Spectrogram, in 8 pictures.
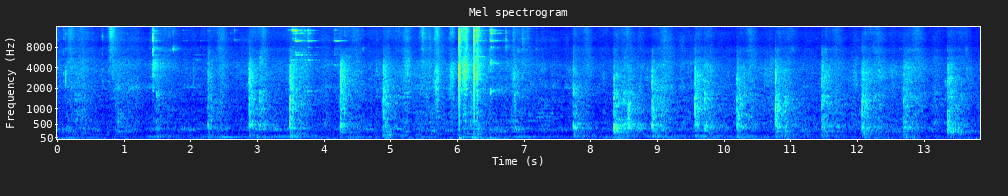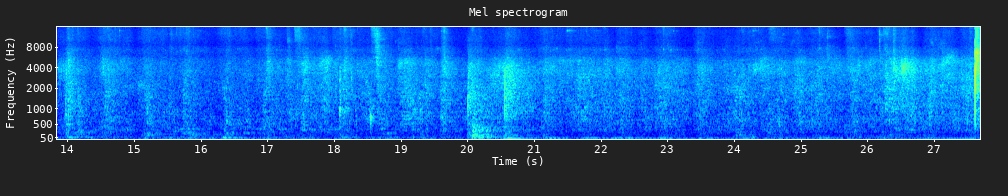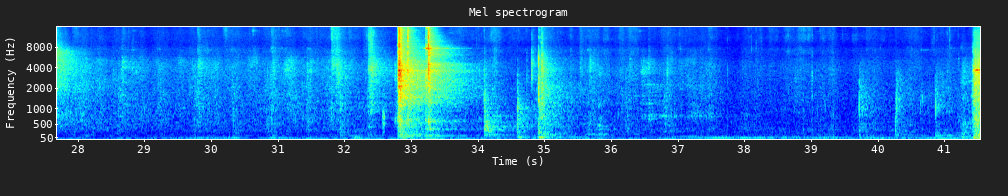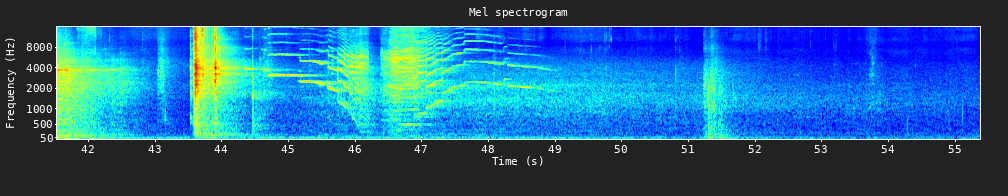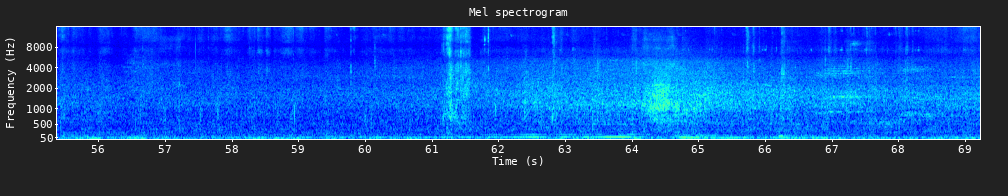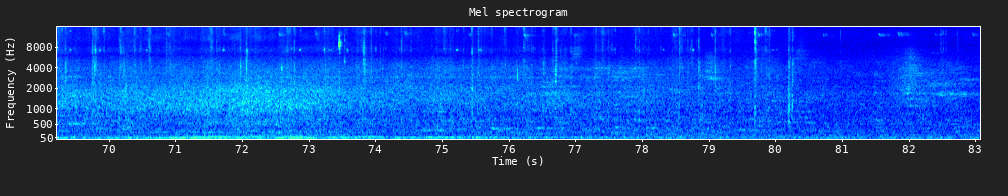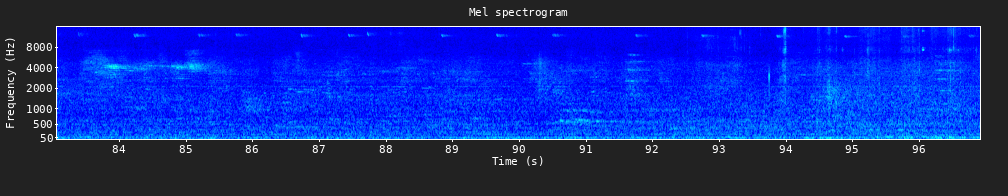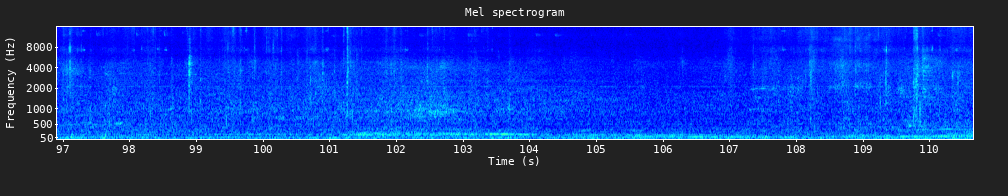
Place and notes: Ascolto il tuo cuore, città. I listen to your heart, city. Several Chapters **SCROLL DOWN FOR ALL RECORDINGS - La flânerie aux temps de la phase IIB du COVID19 Soundwalk
"La flânerie aux temps de la phase IIB du COVID19" Soundwalk
Chapter LXXXIII of Ascolto il tuo cuore, città. I listen to your heart, city
Thursday May 21 2020. Walking in the movida district of San Salvario, Turin four nights after the partial reopening of public premises due to the COVID19 epidemic. Seventy two days after (but day seventeen of Phase II and day four of Phase IIB) of emergency disposition due to the epidemic of COVID19.
Start at 9:48 p.m. end at 10:28 p.m. duration of recording 39’58”
The entire path is associated with a synchronized GPS track recorded in the (kml, gpx, kmz) files downloadable here:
